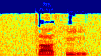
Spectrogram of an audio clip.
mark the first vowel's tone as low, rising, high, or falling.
low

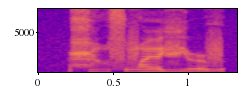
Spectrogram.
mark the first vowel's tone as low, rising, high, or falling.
low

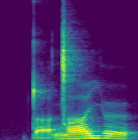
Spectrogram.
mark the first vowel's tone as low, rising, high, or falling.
low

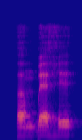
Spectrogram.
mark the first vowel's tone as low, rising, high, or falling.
low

